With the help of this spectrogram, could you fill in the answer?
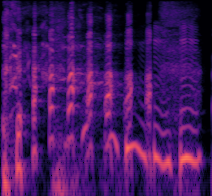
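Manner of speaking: high burst of laughter; laughing. Real, not acted. Husband cracking up after his cheesy love letter, high laugh.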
